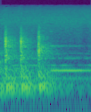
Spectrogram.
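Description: Three quick knocks on a door come in an even rhythm, close and fairly loud, followed by a faint lingering hum.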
